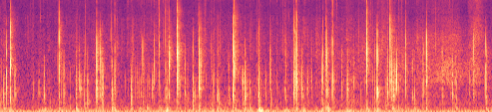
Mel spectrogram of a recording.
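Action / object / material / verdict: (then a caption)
scrape / woven fibre bath mitt in a thin plastic packet / plastic film / none. Fingertips and nails scratch the textured surface of a flat bath mitt of coarse woven natural fibre, sealed in a thin printed plastic packet and lying sideways on a table. A quiet, rapid series of short, dry crinkling and crunching scratches is heard, bright and crackly, with no ring after each stroke.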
